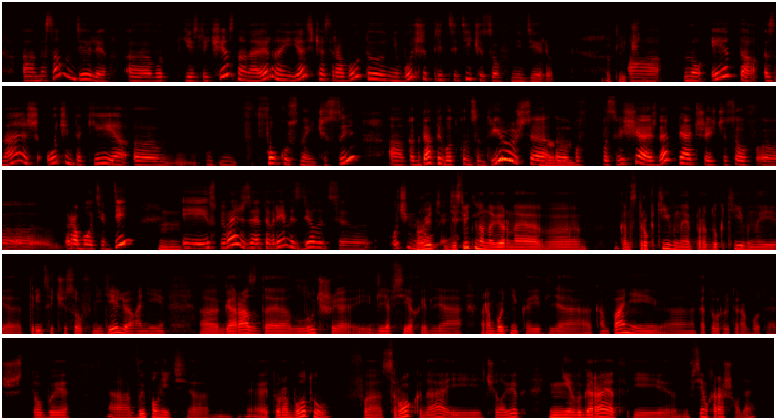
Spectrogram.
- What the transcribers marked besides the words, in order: chuckle; chuckle
- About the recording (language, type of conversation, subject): Russian, podcast, Что вы думаете о гибком графике и удалённой работе?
